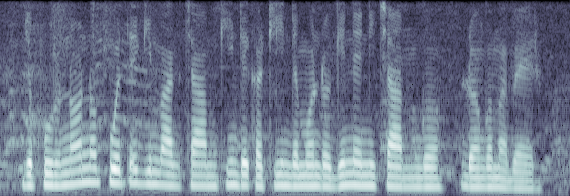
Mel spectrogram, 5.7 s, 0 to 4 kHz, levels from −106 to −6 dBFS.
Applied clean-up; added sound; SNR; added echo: none; none; none; none.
